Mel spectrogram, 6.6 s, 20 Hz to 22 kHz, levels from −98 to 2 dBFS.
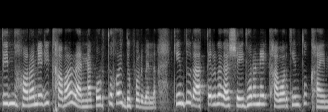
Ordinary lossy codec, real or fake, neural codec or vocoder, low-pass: none; fake; codec, 16 kHz, 1 kbps, X-Codec, HuBERT features, trained on general audio; none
